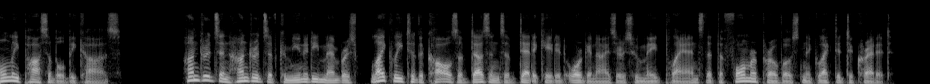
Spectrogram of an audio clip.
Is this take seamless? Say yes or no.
no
